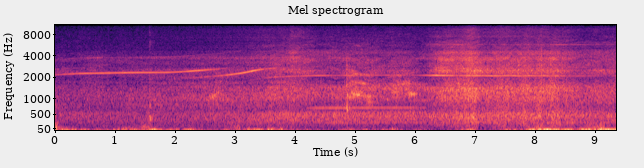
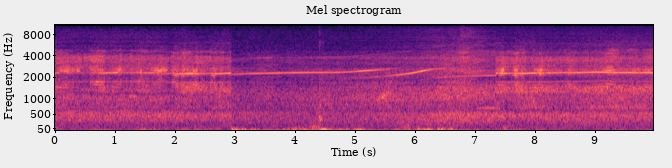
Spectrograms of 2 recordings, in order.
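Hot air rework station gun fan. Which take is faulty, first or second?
second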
